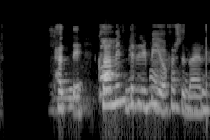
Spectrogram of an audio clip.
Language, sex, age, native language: Icelandic, female, 15, Icelandic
